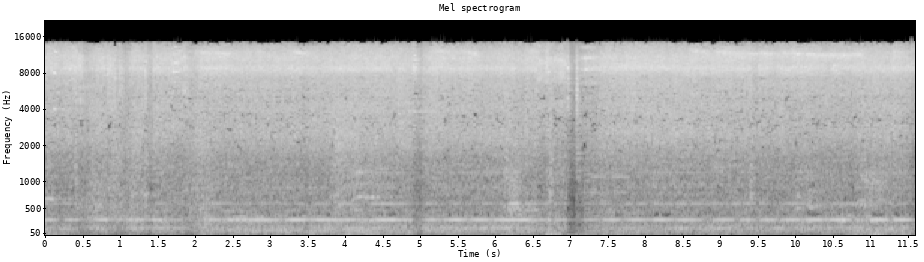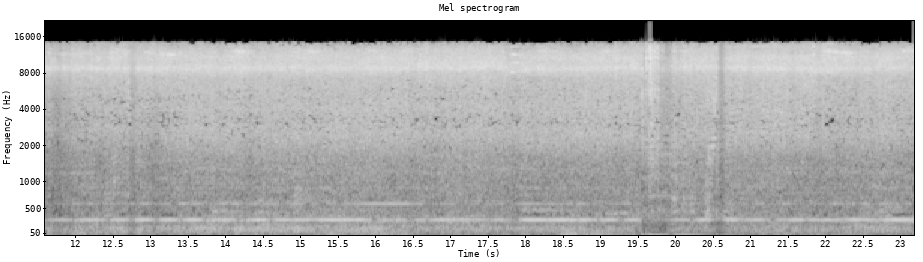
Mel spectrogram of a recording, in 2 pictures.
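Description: Hydraulic press brake running: a steady motor hum with a constant low tone and a high whine over hiss.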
